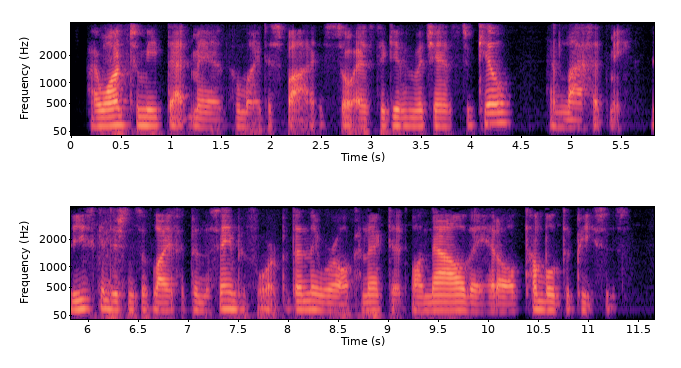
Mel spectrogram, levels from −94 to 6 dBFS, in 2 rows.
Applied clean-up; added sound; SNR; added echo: neural mask model RNNoise.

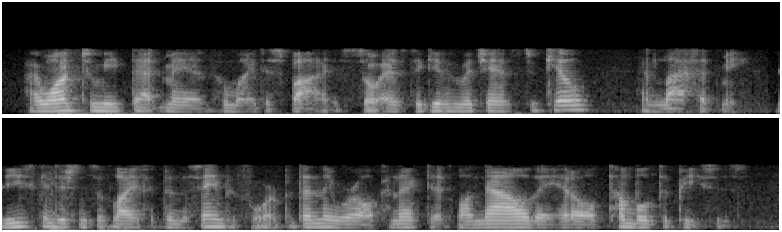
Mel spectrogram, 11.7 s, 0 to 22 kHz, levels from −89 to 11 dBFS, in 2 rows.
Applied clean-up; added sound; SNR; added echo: neural mask model Resemble Enhance denoiser.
